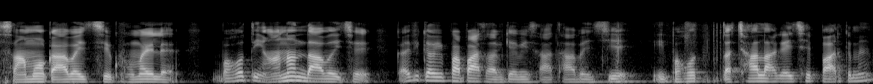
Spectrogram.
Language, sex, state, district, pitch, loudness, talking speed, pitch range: Maithili, male, Bihar, Madhepura, 125 Hz, -20 LUFS, 170 wpm, 120-140 Hz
